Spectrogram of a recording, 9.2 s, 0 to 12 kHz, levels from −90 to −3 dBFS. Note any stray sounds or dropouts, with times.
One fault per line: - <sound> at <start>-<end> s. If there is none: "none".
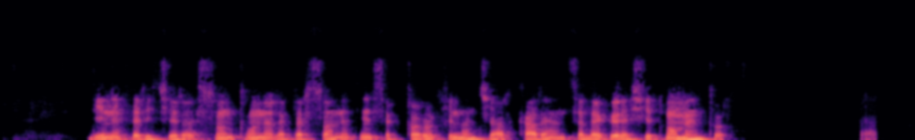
- laugh at 8.6-8.8 s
